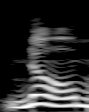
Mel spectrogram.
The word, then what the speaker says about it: GNOME: a pointy hat uh pronounced gnome with a silent g that also collected on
